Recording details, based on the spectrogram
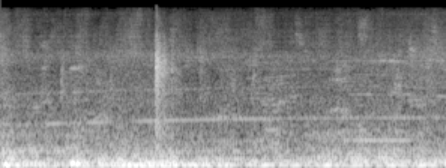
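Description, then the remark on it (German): A tram rumbles steadily as it rounds a curve turning into Pfingstweidstrasse, with faint high squealing tones from the wheels and a brief clatter partway through. “Wir machen jetzt Kurven in die Pfingst-Weidstrasse und die Pfingst-Weidstrasse, die hat ihr das Bild völlig geändert mit dem Tram.”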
